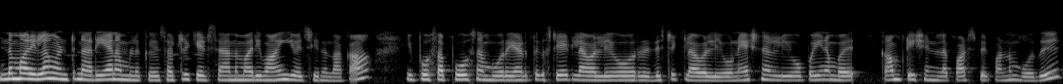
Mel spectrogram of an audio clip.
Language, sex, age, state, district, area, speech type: Tamil, female, 30-45, Tamil Nadu, Viluppuram, rural, spontaneous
